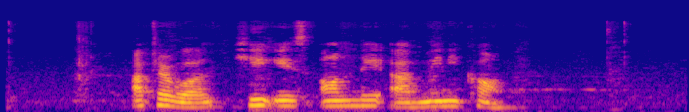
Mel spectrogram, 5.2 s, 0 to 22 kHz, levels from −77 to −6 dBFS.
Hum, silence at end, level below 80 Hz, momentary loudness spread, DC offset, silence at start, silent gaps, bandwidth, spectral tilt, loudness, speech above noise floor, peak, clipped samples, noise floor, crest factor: none; 1.3 s; -56 dBFS; 15 LU; under 0.1%; 0.55 s; none; 11.5 kHz; -6.5 dB/octave; -20 LUFS; 32 dB; -4 dBFS; under 0.1%; -52 dBFS; 18 dB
